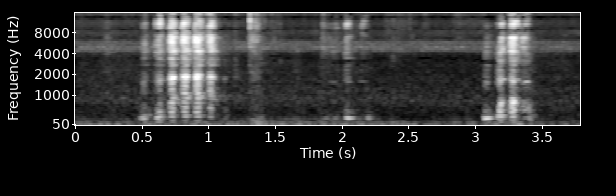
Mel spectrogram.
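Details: Nigerian Dwarf goats during a doe's birth of a doeling kid, with the mother encouraging her newborn: two bursts of harmonic, wavering bleats, the first about half a second long and the second shorter, with a brief soft call between them.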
